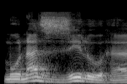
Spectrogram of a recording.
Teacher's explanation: zanya dibaca dobel ada tasdidnya ditekan dan ditahan biar tampak dobelnya. Munazziluha ha fathah alif mad thobi'i panjang dua harakat. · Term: dibaca double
